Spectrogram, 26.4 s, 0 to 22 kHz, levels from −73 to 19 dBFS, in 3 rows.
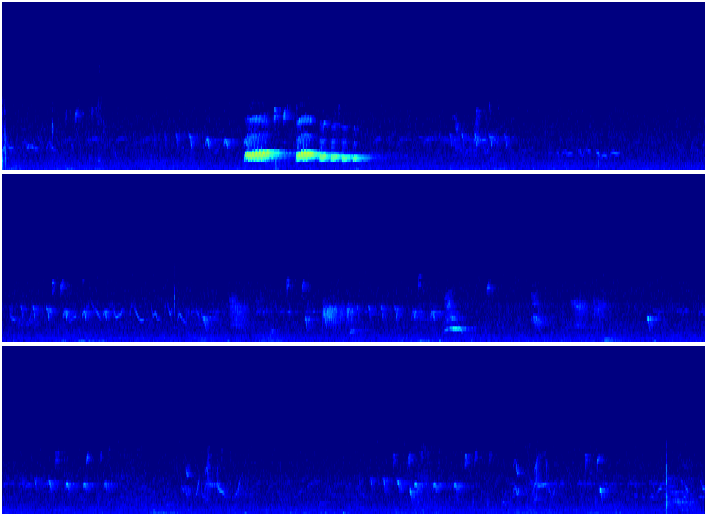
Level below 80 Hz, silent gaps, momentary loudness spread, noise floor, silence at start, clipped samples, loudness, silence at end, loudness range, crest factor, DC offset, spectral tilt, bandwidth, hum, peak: -72 dBFS; none; 25 LU; -59 dBFS; 0 s; under 0.1%; -27 LUFS; 1.3 s; 27 LU; 26 dB; under 0.1%; -0.5 dB/octave; 16.5 kHz; none; -12 dBFS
